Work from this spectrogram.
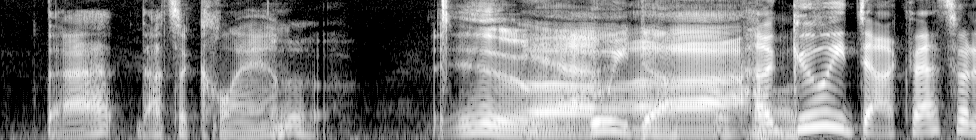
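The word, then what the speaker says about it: geoduck: That's a geod duck. That's a geod duck. It's pronounced gooey duck.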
